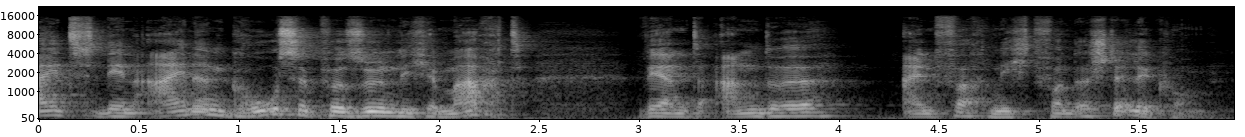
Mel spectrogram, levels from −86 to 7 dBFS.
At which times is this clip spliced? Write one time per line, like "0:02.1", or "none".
none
